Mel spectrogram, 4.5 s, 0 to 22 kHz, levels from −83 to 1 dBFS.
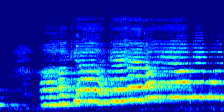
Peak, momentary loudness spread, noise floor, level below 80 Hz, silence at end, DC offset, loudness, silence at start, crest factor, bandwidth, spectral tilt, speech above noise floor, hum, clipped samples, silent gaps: -12 dBFS; 7 LU; -61 dBFS; -88 dBFS; 0 s; under 0.1%; -27 LUFS; 0 s; 16 dB; 13.5 kHz; -2.5 dB/octave; 34 dB; none; under 0.1%; none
